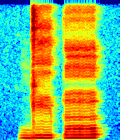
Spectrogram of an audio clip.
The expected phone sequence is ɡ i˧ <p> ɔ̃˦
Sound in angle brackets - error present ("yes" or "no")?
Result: no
